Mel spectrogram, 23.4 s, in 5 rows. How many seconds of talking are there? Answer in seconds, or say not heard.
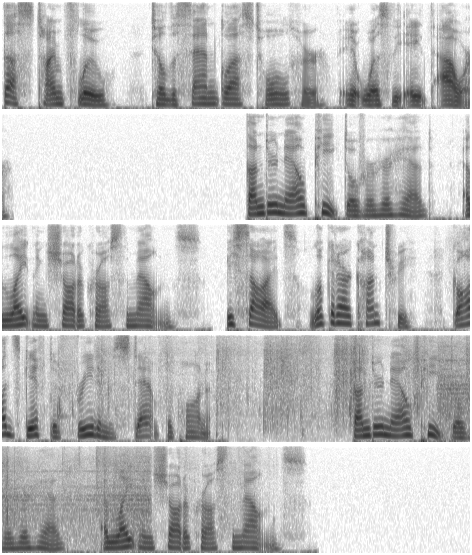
18 s.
